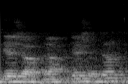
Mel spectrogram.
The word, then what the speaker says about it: Desjardins: I don't know how to pronounce it half the time, so it depends on what company I'm keeping. But the R got rolled enough there that it's pretty close to how we pronounce it in French.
